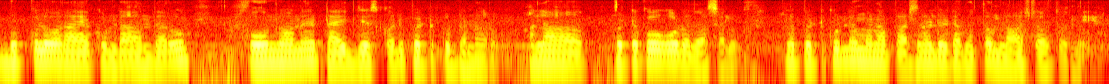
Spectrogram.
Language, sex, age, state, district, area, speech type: Telugu, male, 18-30, Telangana, Ranga Reddy, urban, spontaneous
